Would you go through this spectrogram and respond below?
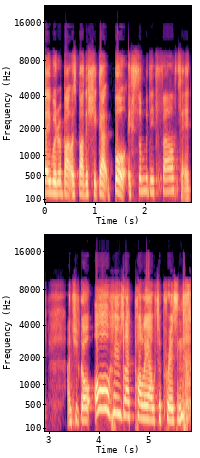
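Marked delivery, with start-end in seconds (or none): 3.9-5.7 little, sweet, pitched-up Southern Irish lilt. Recalling what a woman at home said when someone farted: sweet Southern Irish accent. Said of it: "This little sweet Southern Irish accent".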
